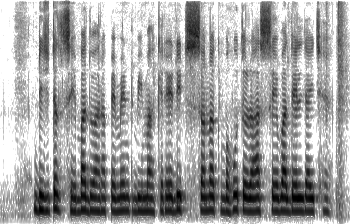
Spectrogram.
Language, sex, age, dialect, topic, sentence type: Maithili, male, 18-24, Bajjika, banking, statement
